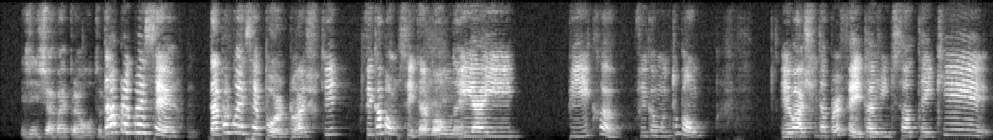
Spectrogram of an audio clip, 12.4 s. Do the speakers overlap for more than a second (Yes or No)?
No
